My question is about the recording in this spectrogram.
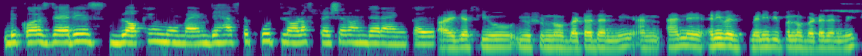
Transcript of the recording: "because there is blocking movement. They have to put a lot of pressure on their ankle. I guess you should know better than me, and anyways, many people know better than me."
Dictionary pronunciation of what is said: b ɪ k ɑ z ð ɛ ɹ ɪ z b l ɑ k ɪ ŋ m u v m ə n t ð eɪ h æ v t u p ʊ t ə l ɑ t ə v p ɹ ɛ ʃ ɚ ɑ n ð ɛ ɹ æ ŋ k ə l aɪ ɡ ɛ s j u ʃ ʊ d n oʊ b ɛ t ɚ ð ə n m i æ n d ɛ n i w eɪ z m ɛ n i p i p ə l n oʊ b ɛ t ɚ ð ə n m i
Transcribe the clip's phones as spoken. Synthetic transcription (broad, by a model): b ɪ k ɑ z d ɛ ɹ ɪ z b l ɑ k ɪ ŋ m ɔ m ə n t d eɪ h æ v t u p ʊ t l ɑ t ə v p ɹ ɛ ʃ ɚ ɑ n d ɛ ɹ æ ŋ k ə l aɪ ɡ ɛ s j u ʃ ʊ d n oʊ b ɛ t ɚ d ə n m i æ n d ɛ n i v eɪ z m ɛ n i p i p ə l n oʊ b ɛ t ɚ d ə n m i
